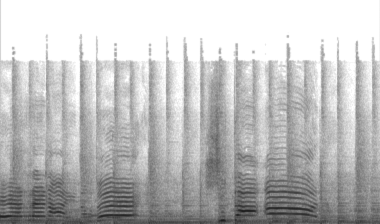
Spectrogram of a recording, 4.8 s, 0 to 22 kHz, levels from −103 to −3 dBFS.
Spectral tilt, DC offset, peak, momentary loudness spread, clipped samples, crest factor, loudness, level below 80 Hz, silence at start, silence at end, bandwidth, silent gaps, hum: -4 dB/octave; under 0.1%; -8 dBFS; 14 LU; under 0.1%; 16 dB; -21 LUFS; -54 dBFS; 0 s; 0 s; 18 kHz; none; none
